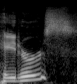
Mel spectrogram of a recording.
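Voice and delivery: put-on American accent. Calling out haters who tried to report a TikTok, fake American accent. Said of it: "That's my fake American accent".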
